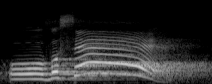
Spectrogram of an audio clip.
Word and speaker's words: você: proparoxítona chame a palavra quando eu falo por exemplo você eu prolongo a sílaba sei então eu sei que ela é tônica isso ajuda bastante na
